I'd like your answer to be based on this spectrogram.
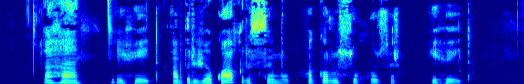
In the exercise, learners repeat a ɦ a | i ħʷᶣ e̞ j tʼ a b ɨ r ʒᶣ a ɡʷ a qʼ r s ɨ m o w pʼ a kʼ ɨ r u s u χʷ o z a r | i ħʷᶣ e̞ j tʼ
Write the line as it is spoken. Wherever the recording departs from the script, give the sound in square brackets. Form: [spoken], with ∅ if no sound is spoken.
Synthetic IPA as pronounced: a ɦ a | i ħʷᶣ e̞ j tʼ a b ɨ r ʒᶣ a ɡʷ a qʼ r s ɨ m o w pʼ a kʼ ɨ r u s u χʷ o z a r | i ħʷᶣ e̞ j tʼ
